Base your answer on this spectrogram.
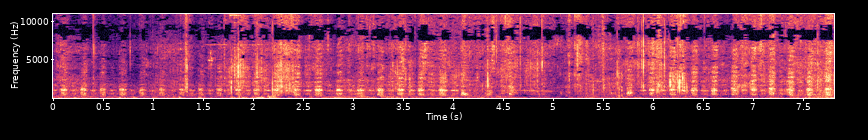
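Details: Great Dane at training, breathing in quick irregular pants, roughly two and a half per second, fairly soft against a hiss of background noise.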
